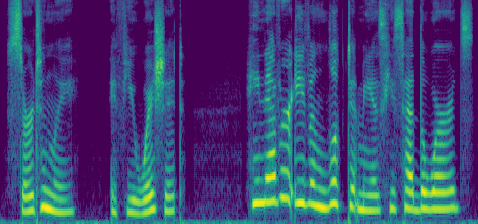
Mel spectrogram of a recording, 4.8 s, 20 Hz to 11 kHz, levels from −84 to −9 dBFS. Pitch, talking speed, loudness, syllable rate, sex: 255 Hz, 200 wpm, -16 LUFS, 5.5 syllables/s, female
